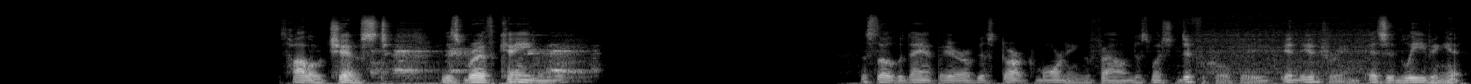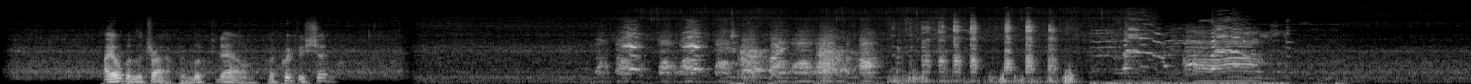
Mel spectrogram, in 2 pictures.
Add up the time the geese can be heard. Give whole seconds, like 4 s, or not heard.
7 s.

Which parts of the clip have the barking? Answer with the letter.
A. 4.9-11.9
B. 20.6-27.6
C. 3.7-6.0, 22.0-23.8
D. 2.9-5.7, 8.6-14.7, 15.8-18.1
C.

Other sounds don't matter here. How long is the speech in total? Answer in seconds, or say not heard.
11 s.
